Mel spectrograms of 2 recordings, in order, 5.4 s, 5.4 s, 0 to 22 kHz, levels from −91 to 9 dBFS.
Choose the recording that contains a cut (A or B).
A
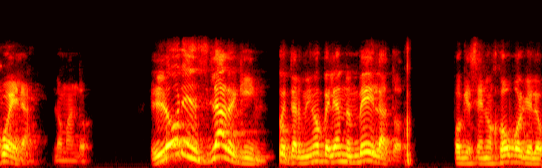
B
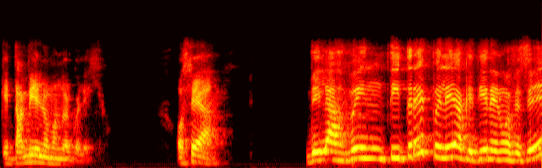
A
